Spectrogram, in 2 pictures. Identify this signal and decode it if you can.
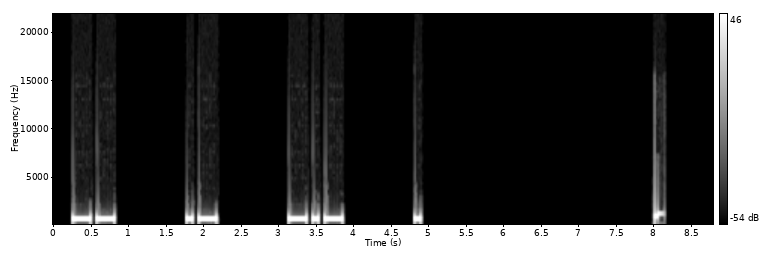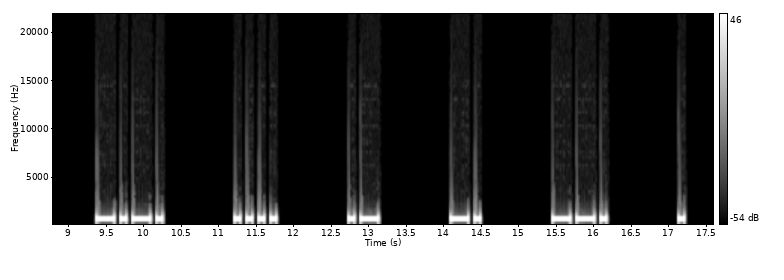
Morse code, heard as a keyed tone, about 15 wpm, spaced as for 7 wpm, 700 Hz. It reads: MAKE CHANGE
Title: 4x Character Spacing - Top 200 Words - 15wpm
